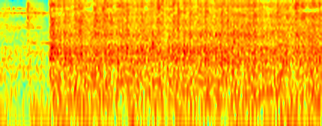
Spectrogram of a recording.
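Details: Electrolux washing machine during spin: fast, harsh mechanical clattering as the loose wash basket knocks on its shaft, a simpler fault than the suspected mechanism.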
